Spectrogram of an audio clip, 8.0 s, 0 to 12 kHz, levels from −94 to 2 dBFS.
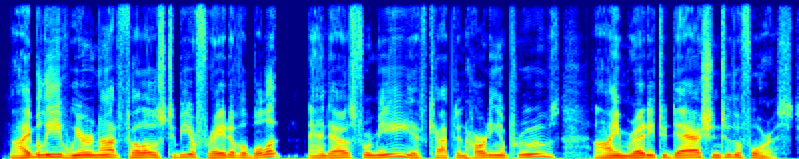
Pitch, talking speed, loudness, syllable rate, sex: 160 Hz, 195 wpm, -16 LUFS, 5.4 syllables/s, male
